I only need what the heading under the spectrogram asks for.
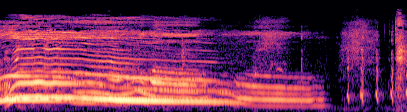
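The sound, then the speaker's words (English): Several people howl together like wolves, long wavering overlapping cries sustained for about four seconds before breaking off into a few short, choppy vocal bursts. “Everybody howl.”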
